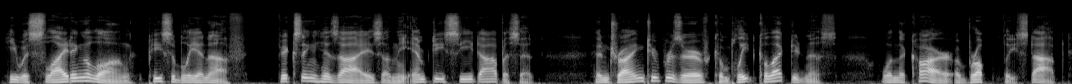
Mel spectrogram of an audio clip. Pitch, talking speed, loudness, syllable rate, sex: 105 Hz, 140 wpm, -18 LUFS, 4.9 syllables/s, male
